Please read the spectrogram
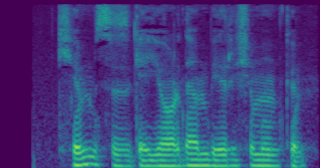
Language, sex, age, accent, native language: Uzbek, male, 18-24, Xorazm, Uzbek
